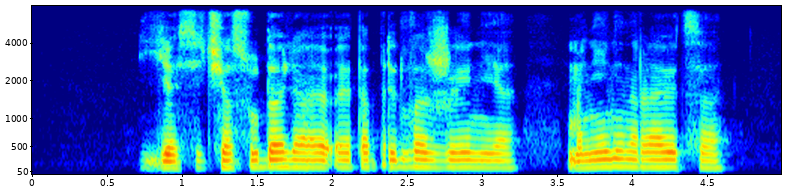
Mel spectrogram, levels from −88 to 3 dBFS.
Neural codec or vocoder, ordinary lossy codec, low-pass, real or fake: codec, 16 kHz in and 24 kHz out, 2.2 kbps, FireRedTTS-2 codec; none; 7.2 kHz; fake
